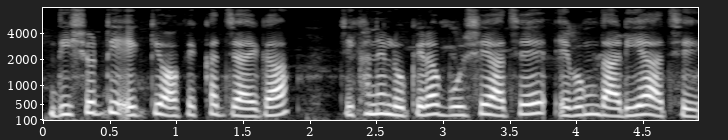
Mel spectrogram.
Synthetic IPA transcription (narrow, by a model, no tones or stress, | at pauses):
d̪iʃːoʈiʔek̚ʈiɔpekʰːaɾd͡ʑaeɡa | d͡ʑekʰanelokeɾaboʃeat͡ɕʰeeboŋd̪aɾijeat͡ɕʰe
